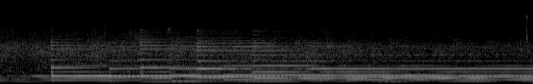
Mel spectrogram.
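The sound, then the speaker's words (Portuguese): Applause for standing church members: a steady wash of crowd applause, a dense crackling patter, continues under sustained keyboard chords that change a few times early on. Nobody speaks. “Vamos dar uma salva de palmas para esses irmãos.”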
